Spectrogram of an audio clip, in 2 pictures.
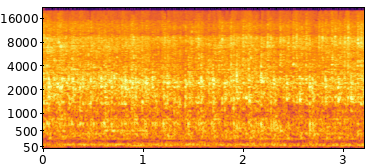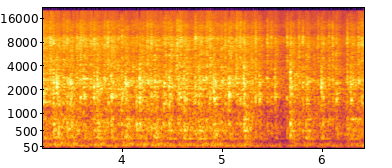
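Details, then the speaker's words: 1956 small-block 265 V8, bought non-running, running on bottle-fed fuel after timing adjustment: uneven, stumbling high idle with loose irregular firing under raspy exhaust; rough running, owner suspects spark plugs or wires, mechanically believed fine. "hard to feed it with a bottle to keep it running but um yeah hey it's still got it spark plug or wires or something but yeah at least mechanically we know it's going to be fine"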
